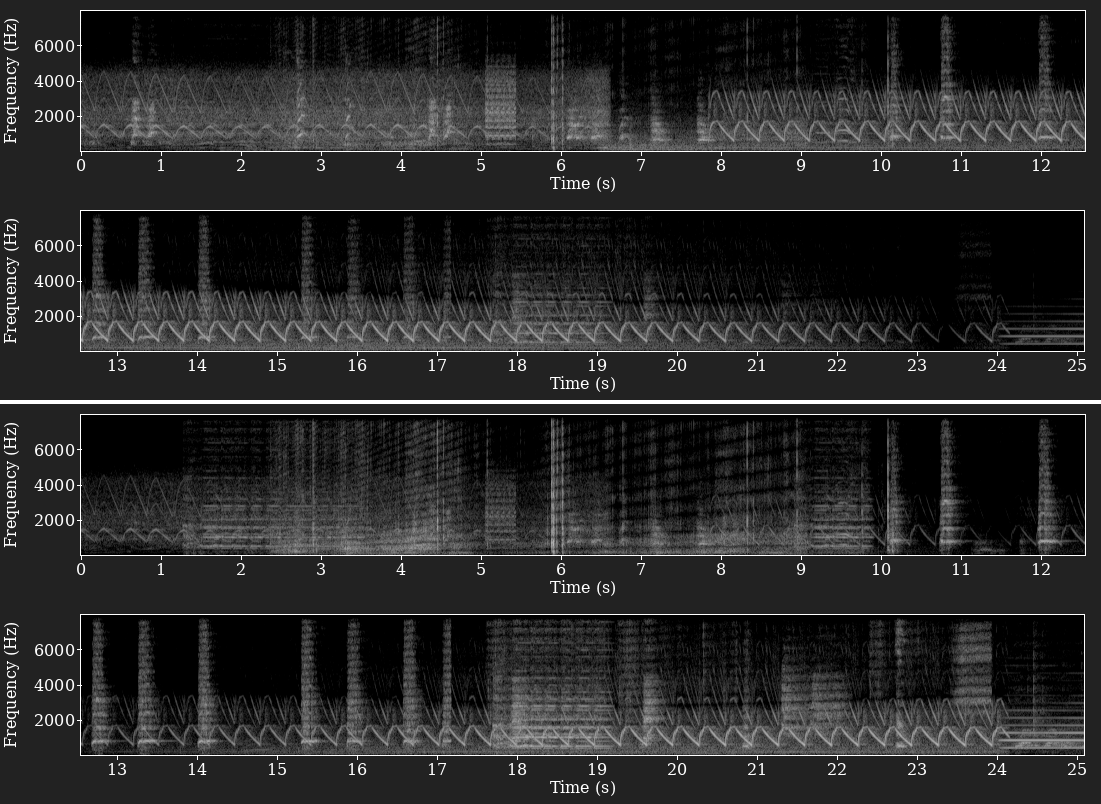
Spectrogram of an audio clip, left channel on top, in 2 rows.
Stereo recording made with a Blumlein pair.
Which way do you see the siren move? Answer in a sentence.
You can hear the siren travel towards the right.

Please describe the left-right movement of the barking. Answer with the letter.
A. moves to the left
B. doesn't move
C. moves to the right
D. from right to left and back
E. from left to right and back
C.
